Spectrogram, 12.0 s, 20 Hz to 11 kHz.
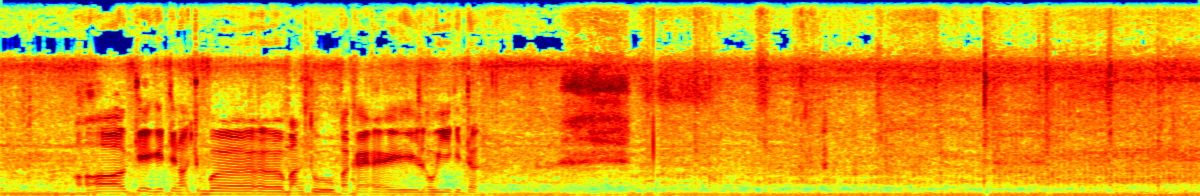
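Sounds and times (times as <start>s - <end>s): diesel truck engine rumbling: 0.0s - 12.0s.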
